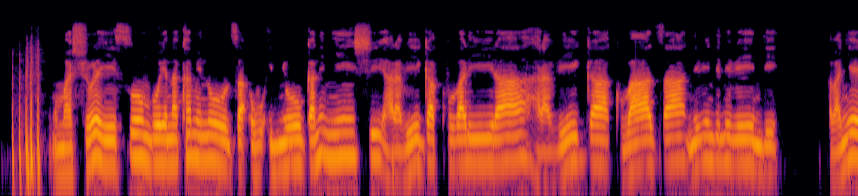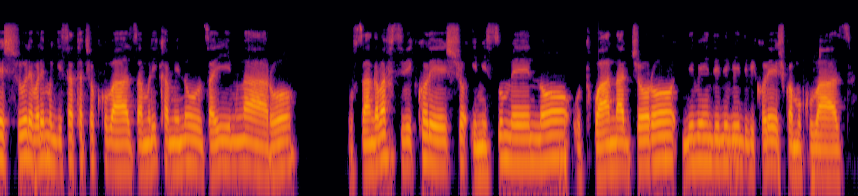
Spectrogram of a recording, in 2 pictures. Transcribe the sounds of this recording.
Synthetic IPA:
mumaʃuːɾe̞jiːsuːmbuje̞nakaminuːzaʔuβuimɲuːɡanimɲiːnʃihaɾaβiɡakuβaɾiɾahaɾa̰βiːɡakuβazaniβiːndiniβiːndi | a̰βaɲe̞ʃuːɾe̞βaɾimuɡisatat͡ʃo̞kʰuβazamuɾikaminuːzajimŋaːɾo̞ | usaːŋɡaβafisiβikʰo̞ɾe̞ʃo̞ʔimisume̞no̞utwaːnad͡ʒo̞ɾo̞niβiːndiniβiːndiβikʰo̞ɾe̞ʃwamukuβaːzḁ

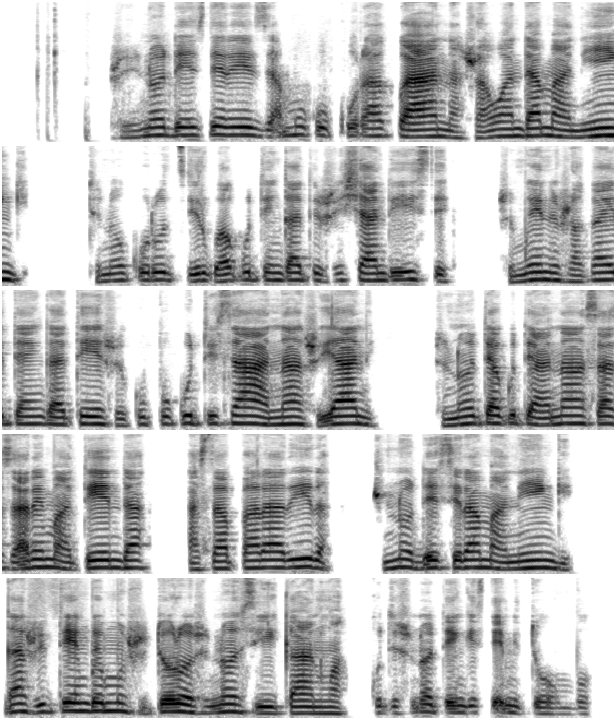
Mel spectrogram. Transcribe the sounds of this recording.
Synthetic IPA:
ʐino̞ɗe̞se̞ɾe̞d͡za̰mukukuɾakwanaʐawandamaniŋɡi | tino̞kuɾud͡zirwakutiŋɡatiʐiʃandise̞ | ʐ̥imwe̞niʐakaitaiŋɡateʐe̞kupukutisaːnaʐḭjani | ʐ̥ino̞itakutiɦanaːsaza̰ɾe̞mate̞ndaː | sapaɾarira | ʐ̥ino̞ɗe̞t͡se̞ɾamaniŋɡi | ŋɡaʐite̞ŋɡwe̞muʐito̞ɾo̞ʐino̞zikanwakutiʐino̞te̞ŋɡese̞̰mito̞ːmbo̞

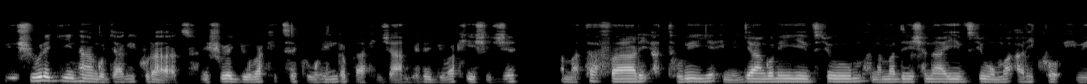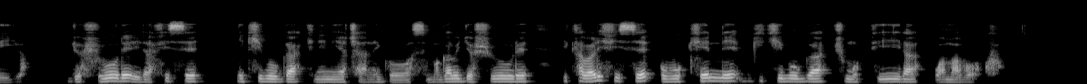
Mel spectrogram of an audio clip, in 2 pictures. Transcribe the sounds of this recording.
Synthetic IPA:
iʃuːɾe̞ɾɟiːn̥aːŋɡoɾɟaːɡikuɾa̰ːz̥ḁniʃuːɾe̞ɾɟuːβakʰit͡se̞kuβuhiːŋɡab̚ɡaːkʰid͡ʒa̰ːmbe̞ɾeɾɟuːβakʰiʃid͡ʒe̞ | amatafaɾiʔatʰuɾije̞ʔimiɾɟaːŋɡo̞nijivjuːmanamadiɾiʃanajivjuːmaʔaɾikʰo̞ʔiβijo̞ | iɾjo̞ʃuːɾe̞ɾiɾafise̞ | nikʰiβuɡakʰininijat͡ʃaːne̞ɡo̞ːse̞umuɡaβiːɾɟo̞ʃuːɾe̞ | ɾikʰaβaɾifise̞uβukʰe̞ne̞b̚ɡikʰiβuɡat͡ʃumupʰiːɾawa̰maβo̞̰kʰo̥

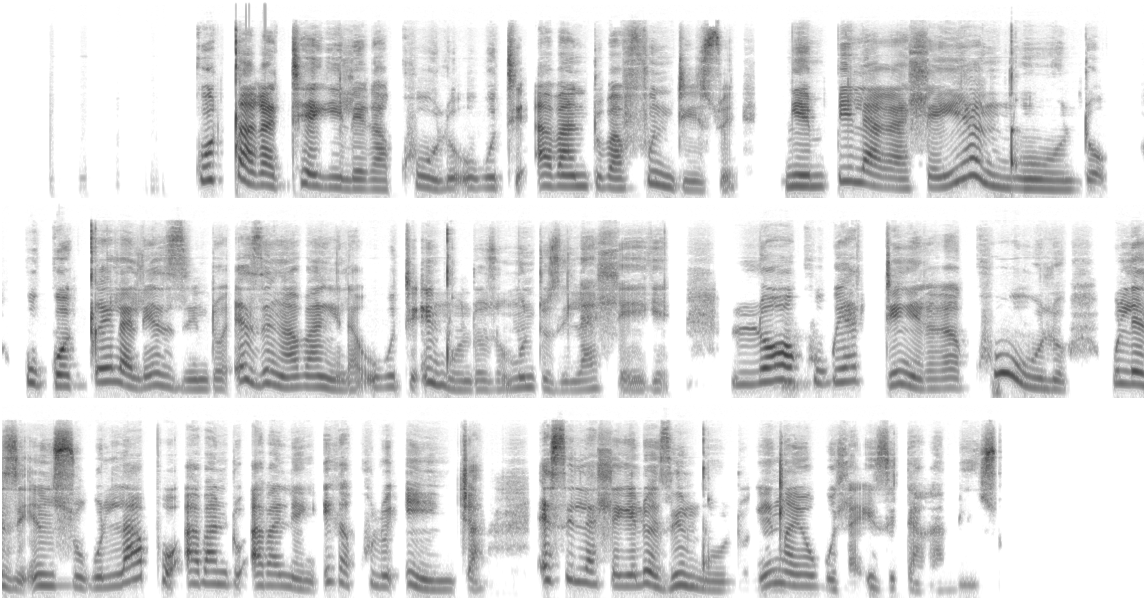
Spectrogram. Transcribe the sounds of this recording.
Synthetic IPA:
ɣuǃaɣatʰeɣilɛɣakʰulṵʔuɣutʰiʔaβantʼuβafundʱiswɛ̰ | ŋempʼilaɣaɬɛjɛŋ͡ǃʱɔndʱɔ | ɣuɡ̥ʱɔǃɛlalezintʼɔʔeziŋaβaŋɛla̰ʔṵɣutʰiʔiːŋ͡ǃʱɔndʱɔzo̰muntʼuzilaɬɛ̰ɣɛ̰ | lokʰuɣujad̥ʱiŋɛɣaɣakʰuluɣulezḭʔint͡sʼuɣulapʰɔʔaβantʼuʔaβaneŋiiɣakʰuluint͡ʃʼaesilaɬɛɣɛlwɛziŋ͡ǃʱɔndʱɔŋɛŋ͡ǁajoɣuɮa̰ʔizid̥ʱaɣa̰miːsɔ̥

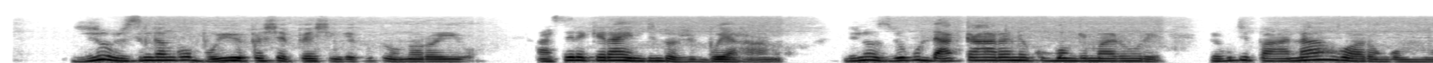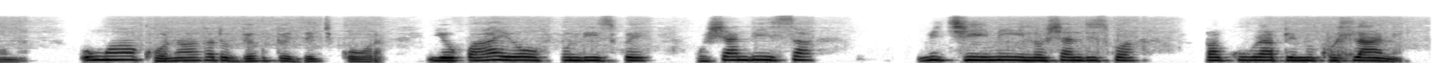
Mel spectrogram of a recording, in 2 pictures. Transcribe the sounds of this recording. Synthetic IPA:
ʐiroʐis̬iŋɡaŋɡo̞bʱuiwepe̞ʃe̞pe̞ʃiŋɡe̞kutiuno̞ɾo̞iwa̰ː | siɾe̞ke̞ɾaindindo̞ʐibʱujaɦa̰ːŋɡo | ndino̞ziwekuɗakaɾane̞kuɓo̞ŋɡemaɾuɾe̞ | ŋɡe̞kut̬ipaːnaːŋɡoaɾo̞ŋɡo̞muːna | umwewakʰo̞nawakato̞b͡vek̬upe̞d͡zet͡ʃi̥ko̞ɾa̰ | ijo̞kwaːjofundiswe̞ | kuʃandisa | mit͡ʃiniːno̞ʃandiswa | pakuɾape̞mikʰoɬaːnḛ

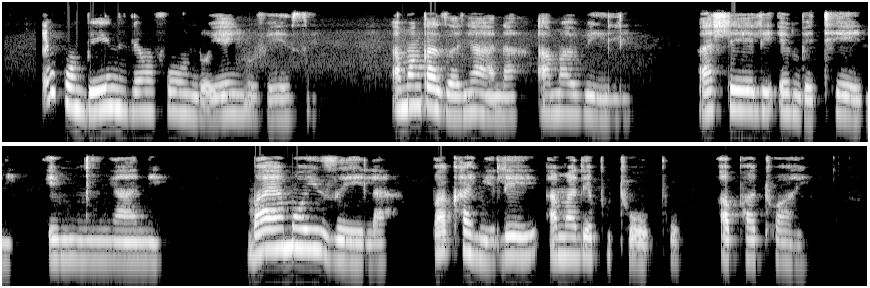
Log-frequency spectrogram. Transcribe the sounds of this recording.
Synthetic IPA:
ekʼumbʱinileɱfundʱɔjeɲuivesi | a̰maŋkʼazaɲanaː | maβili | aɬeliʔɛmbʱɛtʰeni | emiŋ͡ǀiɲaːnɛ | βajamojizɛla | βakʰaŋɛlɛamalepʰutʰopʰu | a̰pʰatʰwaːjɔ

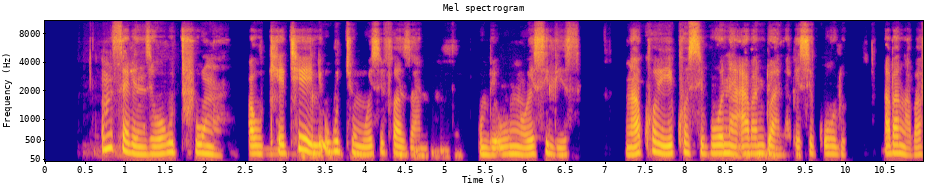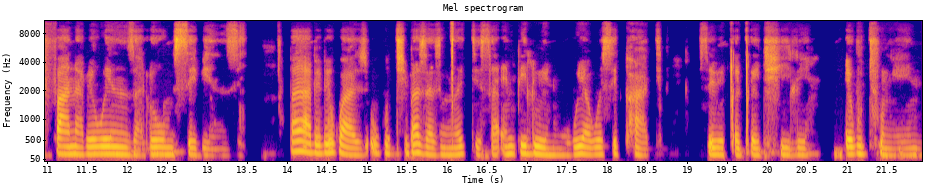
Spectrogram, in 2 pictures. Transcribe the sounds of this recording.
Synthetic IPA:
um̩sɛβend͡zʱiwoɣutʰuːŋaː | wukʰɛtʰeliuɣutʰiŋɔwesifazanaɣumbʱɛuŋɔwesiliːsɛ̥ | ŋakʰɔjikʰɔsiβɔnaʔaβantʼwanaβesiɣolɔ | aβaŋaβafanaβɛɣwɛnd͡zʱalowum̩sɛβeːnd͡zʱi | βajaβɛβɛɣwaziuɣutʰiβazaziŋ͡ǀed̥ʱisaʔempʼilweniŋoɣujaɣwesikʰatʰi̥ | sɛβɛǃɛǃet͡ʃʰʼilɛ | eɣutʰuŋeːni

